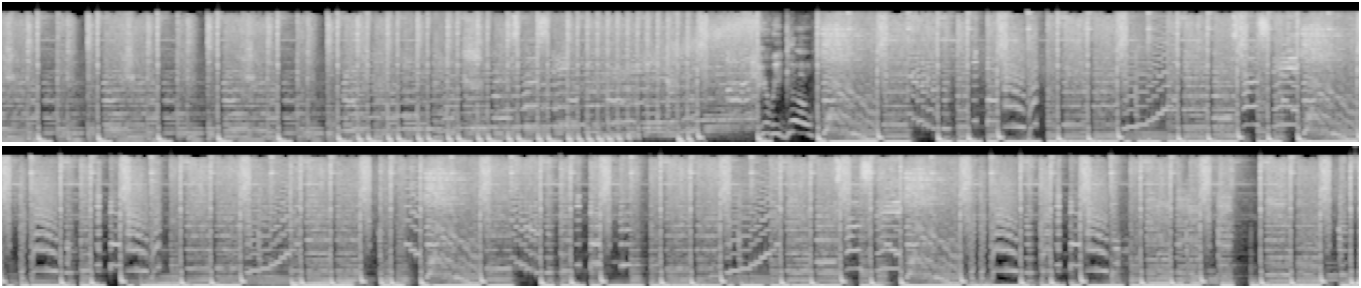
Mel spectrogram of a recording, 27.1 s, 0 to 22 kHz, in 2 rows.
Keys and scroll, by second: 9.2 ctrl+t.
